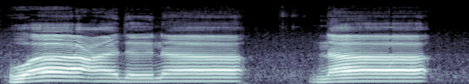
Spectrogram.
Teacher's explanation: نا نون زبر الف، نا الف مدہ آ گیا ہے، لمبا کریں گے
